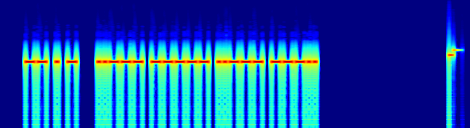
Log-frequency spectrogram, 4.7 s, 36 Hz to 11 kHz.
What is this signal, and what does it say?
Morse code, heard as a keyed tone, about 40 wpm, 700 Hz. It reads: MET 2028
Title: CWT Exchange 40wpm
